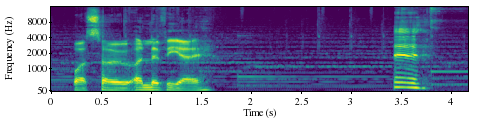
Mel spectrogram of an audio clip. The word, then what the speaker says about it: Olivier: RIT H yeah well I'm perfectly happy you're going for French then it's Olivier I mean I guess I could could just say it the German way I could just say Olia it's definitely not that though my name is OE four French style is what the original games original game uses well so Olivier eh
